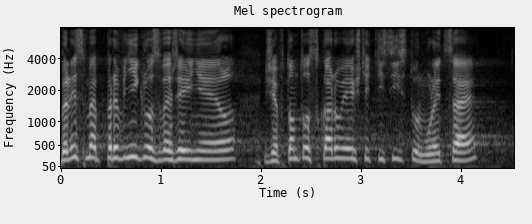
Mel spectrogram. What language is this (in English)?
Czech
